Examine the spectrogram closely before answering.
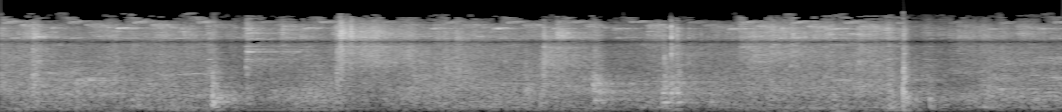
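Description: Duckpin bowling alley din: a steady rumble of balls rolling on wooden lanes and pinsetter machinery, with sharp clacks of pins being struck about a second and a half in, twice around five seconds, and again near seven seconds.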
